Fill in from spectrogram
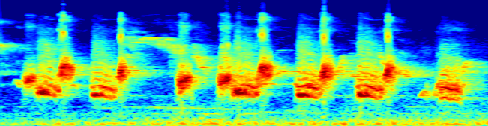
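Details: White-rumped shama delivering a mimicked fill-in phrase of harsh, chattering double notes, repeated roughly every half second in a steady rhythmic series.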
